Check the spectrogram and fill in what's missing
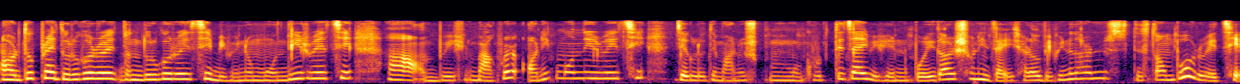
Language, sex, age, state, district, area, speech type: Bengali, female, 30-45, West Bengal, Bankura, urban, spontaneous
